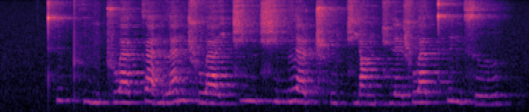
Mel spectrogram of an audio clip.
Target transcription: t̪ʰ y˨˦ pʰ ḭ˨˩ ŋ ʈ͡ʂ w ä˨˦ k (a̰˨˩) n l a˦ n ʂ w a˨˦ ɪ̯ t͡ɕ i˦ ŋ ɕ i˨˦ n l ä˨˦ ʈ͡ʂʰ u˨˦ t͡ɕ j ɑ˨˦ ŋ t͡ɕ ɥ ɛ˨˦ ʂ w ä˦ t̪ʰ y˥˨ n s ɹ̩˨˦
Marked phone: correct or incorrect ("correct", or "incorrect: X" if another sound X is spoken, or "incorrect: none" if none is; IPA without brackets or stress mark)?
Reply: correct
